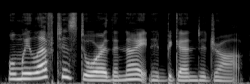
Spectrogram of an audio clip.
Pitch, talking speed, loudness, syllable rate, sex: 215 Hz, 265 wpm, -17 LUFS, 5.1 syllables/s, female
